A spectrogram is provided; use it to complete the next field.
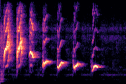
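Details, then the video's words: Greater green leafbird delivering a ngeriwik trill used to spur other leafbirds to sing: seven loud notes in quick succession, the first harsh and high, the later ones clearer whistles sliding downward. "CUCAK IJO NGERIWIK COCOK UNTUK MANCING CUCAK IJO BAHAN BIAR EMOSI DAN RAJIN BUNYI"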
